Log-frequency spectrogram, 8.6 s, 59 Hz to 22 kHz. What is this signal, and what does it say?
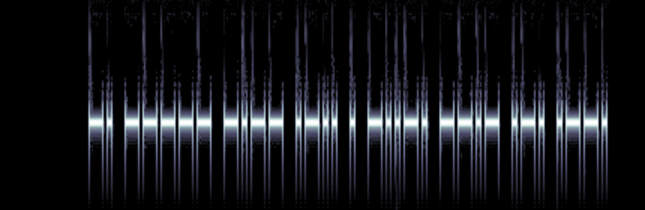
Morse code, heard as a keyed tone, about 20 wpm, 700 Hz. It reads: N0YLE/QRP
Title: Difficult Call Signs 20wpm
